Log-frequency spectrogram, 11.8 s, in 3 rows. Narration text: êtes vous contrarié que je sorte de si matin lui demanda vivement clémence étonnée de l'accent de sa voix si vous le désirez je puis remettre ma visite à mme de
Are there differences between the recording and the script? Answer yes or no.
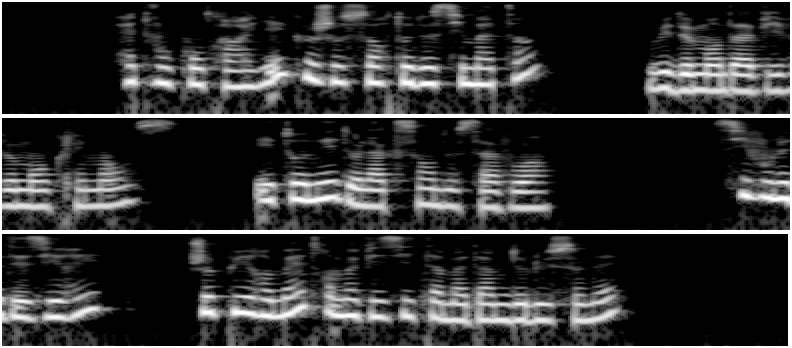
no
